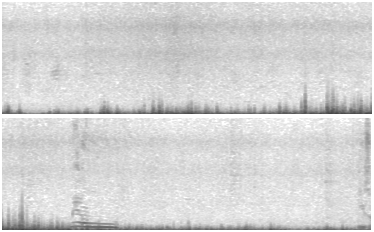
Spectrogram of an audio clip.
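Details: Stray kitten wanting food gives a single clear meow, sliding slightly downward, in the middle of a stretch of loud rustling and low background noise.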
